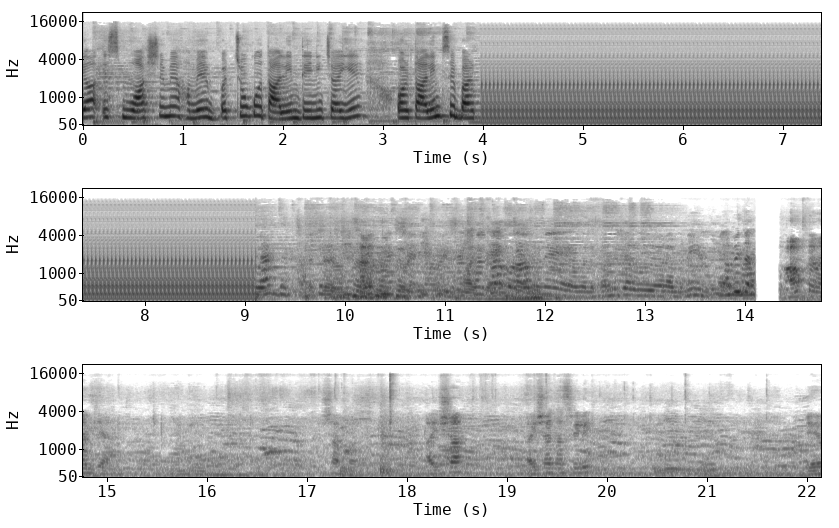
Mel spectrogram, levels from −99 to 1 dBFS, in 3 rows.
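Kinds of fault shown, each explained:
System hang loop: from 4.0 to 9.11 s the system froze while the audio hardware kept replaying one 40 ms stretch of its ring buffer, repeating it over a hundred times into a rigid, buzzing stutter at 25 Hz before normal sound resumes.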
